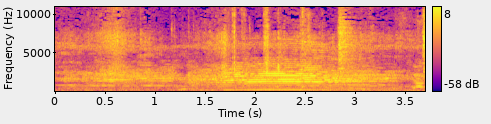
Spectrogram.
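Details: One feeder cow at Magetan's Plaosan cattle market lets out a single rising, sustained moo that swells and then fades, over a low murmur of market crowd noise.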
